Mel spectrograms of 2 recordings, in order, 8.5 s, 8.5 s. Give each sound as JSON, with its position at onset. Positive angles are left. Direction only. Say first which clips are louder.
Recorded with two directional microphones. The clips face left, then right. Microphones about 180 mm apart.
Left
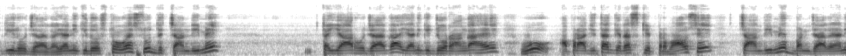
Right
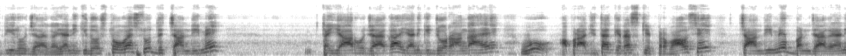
{"t": 0.0, "sound": "speech", "louder": "left 8 dB", "side_deg": 35}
